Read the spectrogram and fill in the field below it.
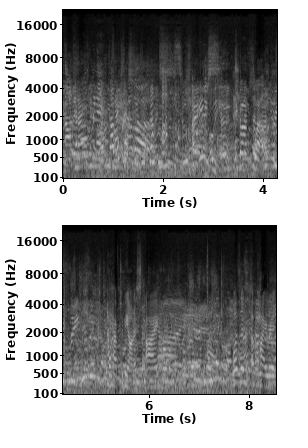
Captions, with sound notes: (people chattering) Well, I have to be honest, I wasn't a pirate originally.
